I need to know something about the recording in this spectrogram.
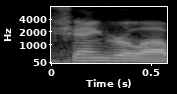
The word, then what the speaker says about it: Shangri La: how appropriate speaking of which we are at shangra La botanical gardens did I say it right that's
